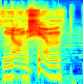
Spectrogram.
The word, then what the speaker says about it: Nongshim: let's pronounce that right, did a collab merch with Nongshim, or did that backwards? Sorry, no, I did say that backwards. The company is Nongshim, and the brand is Shin Ramyun.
